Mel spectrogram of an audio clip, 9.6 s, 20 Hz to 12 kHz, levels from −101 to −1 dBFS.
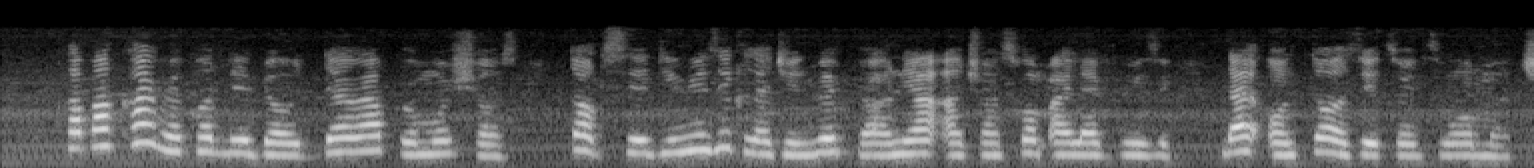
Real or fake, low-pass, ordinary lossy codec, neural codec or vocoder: real; 7.2 kHz; none; none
